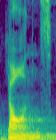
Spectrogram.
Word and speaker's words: Jen's: Jen's, pronounced Jan's, was amazing, and the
